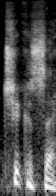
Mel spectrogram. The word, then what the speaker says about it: Chickasaw: Chickasaw is how you say that, correct? That is correct.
